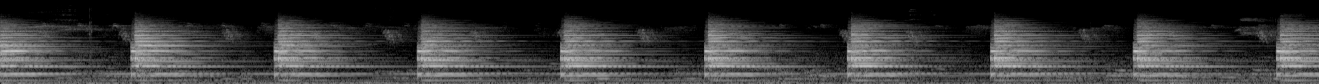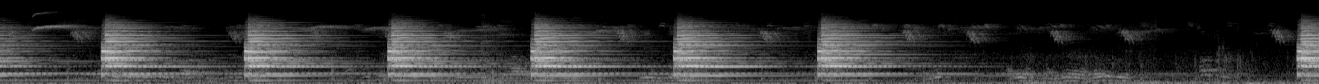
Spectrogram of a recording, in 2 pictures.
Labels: Is a bell ringing?
yes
